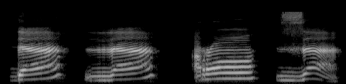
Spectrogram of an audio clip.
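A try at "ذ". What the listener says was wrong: saya itu dengarnya antara zal dengan zai, Ibu suka kebalik.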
